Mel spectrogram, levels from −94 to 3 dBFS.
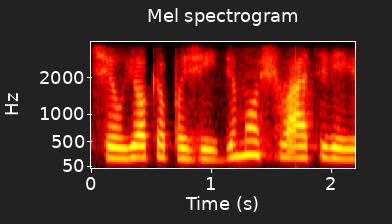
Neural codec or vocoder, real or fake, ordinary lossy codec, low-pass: none; real; AAC, 24 kbps; 3.6 kHz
